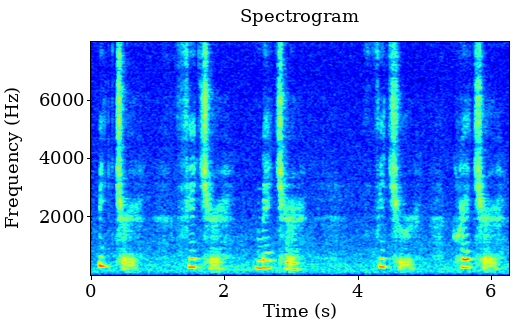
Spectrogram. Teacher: here the spelling is only t but again that letter is pronounced as che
